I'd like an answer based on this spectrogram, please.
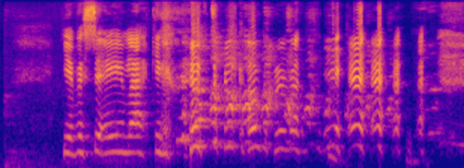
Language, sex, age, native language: Icelandic, male, 20-29, Icelandic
